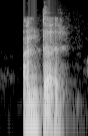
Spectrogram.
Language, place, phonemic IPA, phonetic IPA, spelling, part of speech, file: Hindi, Delhi, /ən.t̪əɾ/, [ɐ̃n̪.t̪ɐɾ], अंतर, noun, LL-Q1568 (hin)-अंतर.wav
- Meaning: 1. difference, distinction, peculiarity, property 2. distance 3. intervening space or time, interval, midst, spacing 4. separation, gap, opening 5. interior, inside 6. soul, mind, heart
